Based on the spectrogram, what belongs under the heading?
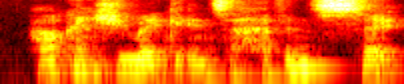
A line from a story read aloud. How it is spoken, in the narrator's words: she said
